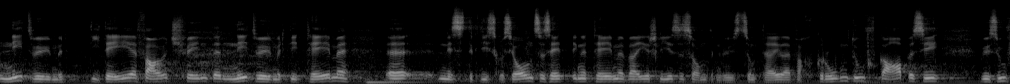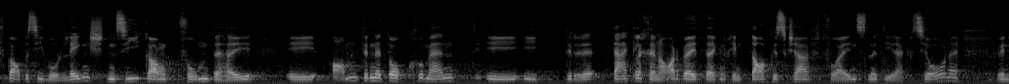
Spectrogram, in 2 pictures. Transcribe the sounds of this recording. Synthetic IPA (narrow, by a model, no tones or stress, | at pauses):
nɪdʋʏlmərtid̥eːəfɑlʃfɪndənɪd̥ʋʏlmərd̥itʰeːməɛnɪsd̥ərd̥iskʰʊsjoːnt͡sʊsɛt̪ːɪɡnətʰeːməʋœɪəɾʃliːsəsɔnd̪ənʋʏlst͡sʊmtʰæɪlæɪfɑχɡ̥rʊnduːfɡ̥ɑːb̥əsi | ʋɪlsuːfɡɑːb̥əsiʋolɛŋʃtən̩siːɡɑŋkfʊndəɦɛɪ | ɪɑnd̥̪ərnəd̥ɔkʰumæntɪɪ | d̥ətæːɡ̥lɪχənɑːrbɛɪtæɪɡən̩tlɪ̥χɪmtɑːɡ̥əskʃæftfɔæɪnt͡sl̩nədiɾɛkʰt͡sjoːnə | ʋɛn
